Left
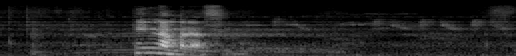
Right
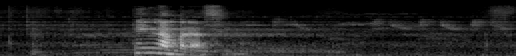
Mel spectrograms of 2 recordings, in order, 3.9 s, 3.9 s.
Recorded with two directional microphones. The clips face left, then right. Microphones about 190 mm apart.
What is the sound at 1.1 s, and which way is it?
Speech, 10° left (ahead or behind).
